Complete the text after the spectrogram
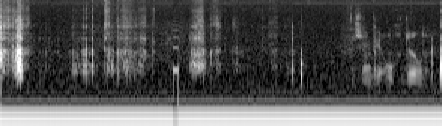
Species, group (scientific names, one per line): Tessellana tessellata
Orthoptera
